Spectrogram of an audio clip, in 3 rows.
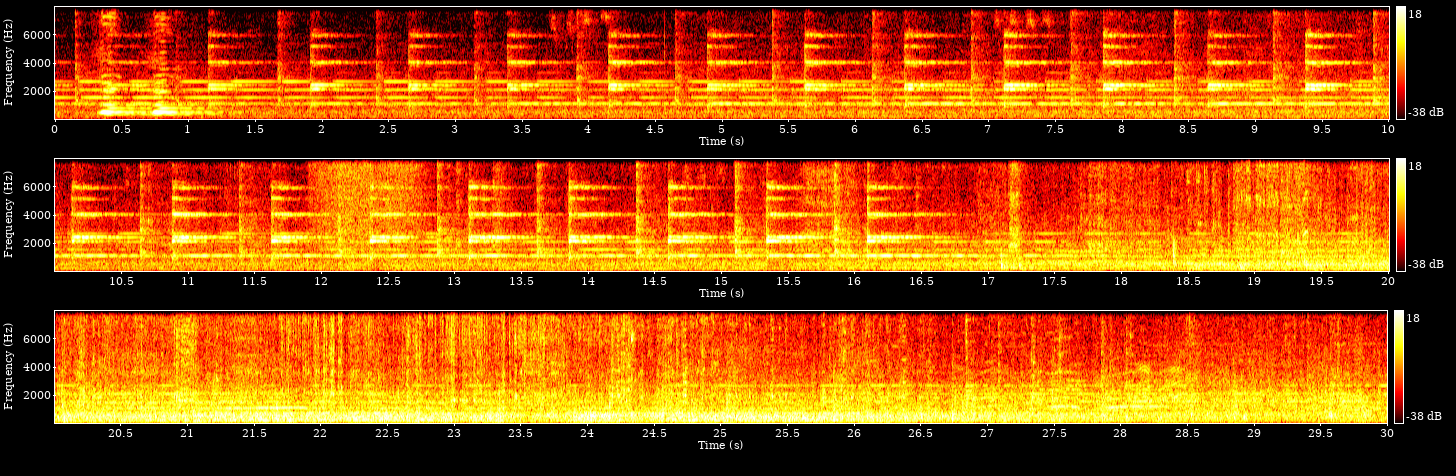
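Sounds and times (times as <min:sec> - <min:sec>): bell clanging: 0:00.0 - 0:22.2
passenger coaches rolling past: 0:00.0 - 0:30.0
wheels clicking over rail joints: 0:01.4 - 0:30.0
air hiss burst: 0:11.9 - 0:12.9.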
